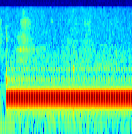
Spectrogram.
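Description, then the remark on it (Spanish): A phone's ringback tone while the caller waits for his father to answer: a single steady electronic beep that starts abruptly and holds at an even, fairly loud level, with no voices. “Siempre se tarda en contestar.”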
